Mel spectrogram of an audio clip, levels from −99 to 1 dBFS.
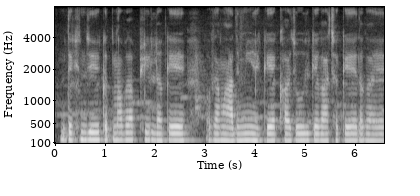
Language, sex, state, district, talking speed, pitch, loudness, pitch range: Hindi, male, Bihar, Madhepura, 125 wpm, 145 Hz, -18 LUFS, 145-155 Hz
